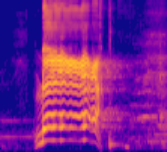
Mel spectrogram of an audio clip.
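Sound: sheep bleating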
